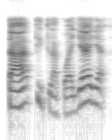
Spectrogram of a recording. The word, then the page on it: ta titlakuayaya: Náhuatl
